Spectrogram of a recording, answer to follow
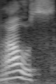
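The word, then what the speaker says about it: raus: 라우스 하면은 밖으로 라는 뜻이에요. 누군가를 무서운 눈빛으로 쳐다보면서 라우스라고 하면 너 나가 이 뜻이 돼요.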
